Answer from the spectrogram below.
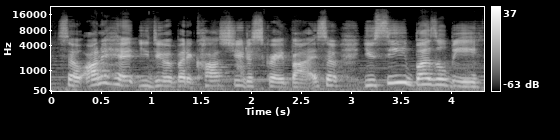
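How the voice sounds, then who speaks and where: A woman's voice: mid-range voice, animated, normal speed, a bit bright, faint music behind. A woman narrating a tabletop game as game master, casual and full of fillers.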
